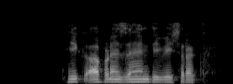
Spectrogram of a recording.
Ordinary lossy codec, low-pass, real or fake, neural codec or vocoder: Opus, 16 kbps; 7.2 kHz; fake; codec, 16 kHz, 16 kbps, FunCodec, trained on LibriTTS, 50 frames a second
